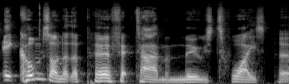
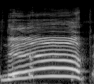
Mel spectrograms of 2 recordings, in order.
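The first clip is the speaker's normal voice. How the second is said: high-pitched mock child's cry; imitated kid; 3 dB louder than usual. Imitating the kids at the Willy Wonka event, mock child's cry. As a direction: squeal it like a kid, hammed-up. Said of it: "it's the kids".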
